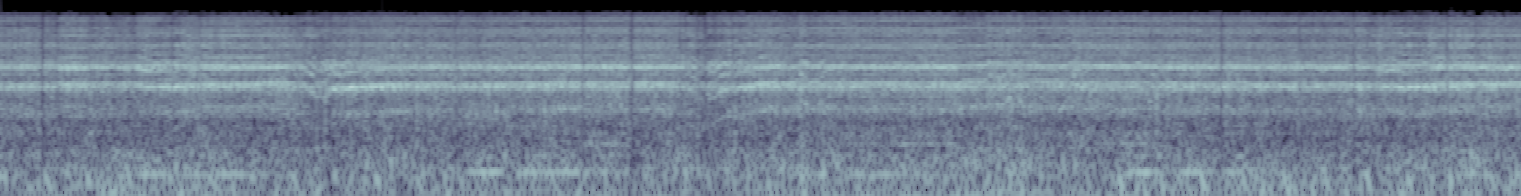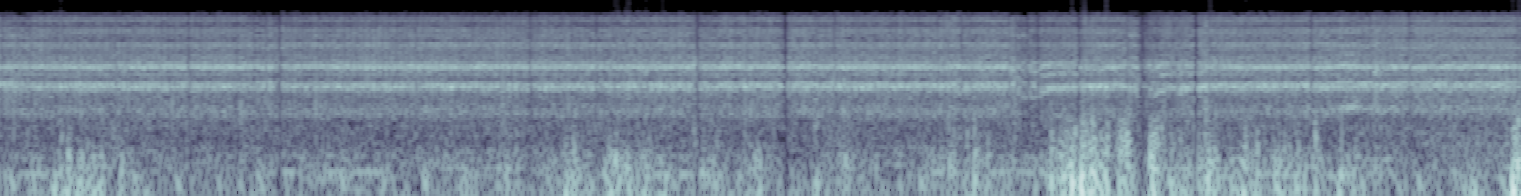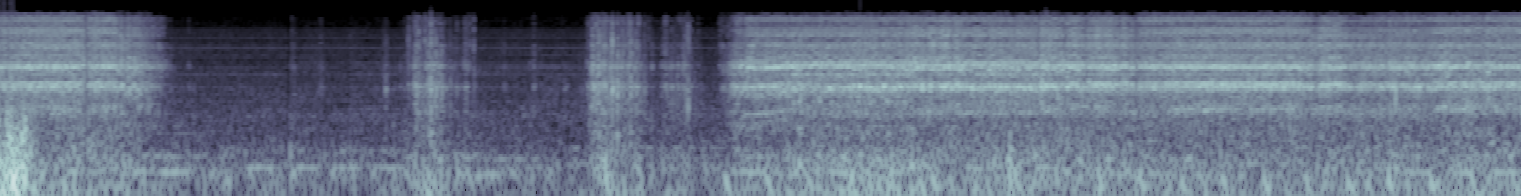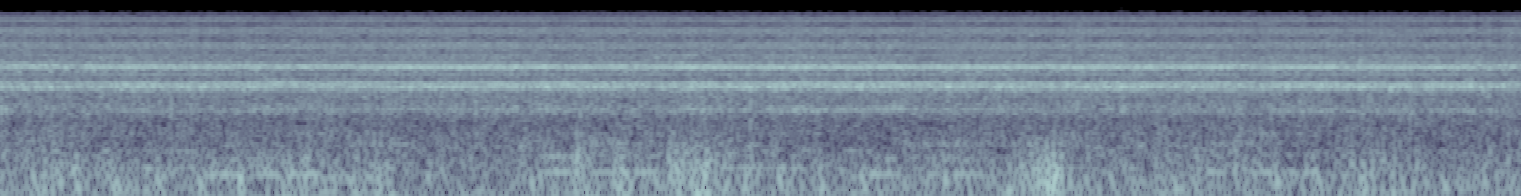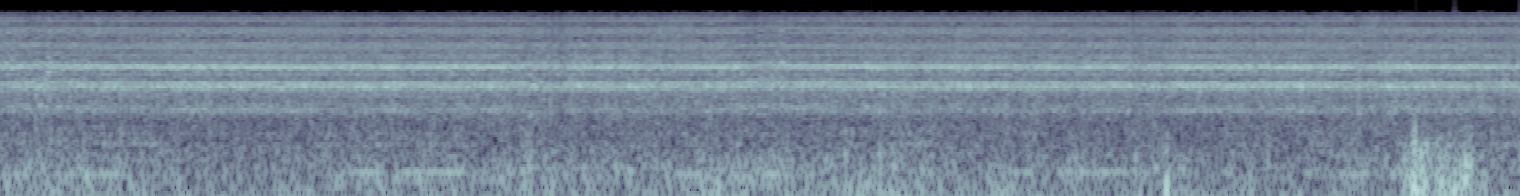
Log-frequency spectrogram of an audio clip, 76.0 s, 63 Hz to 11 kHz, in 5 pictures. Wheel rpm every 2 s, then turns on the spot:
160, 150, 160, 140, 160, 160, 160, 160, 160, 160, 160, 160, 150, 140, 160, 140, 0, 0, 40, 150, 160, 160, 160, 160, 160, 160, 160, 160, 160, 160, 160, 160, 160, 160, 160, 160, 160, 160.
none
